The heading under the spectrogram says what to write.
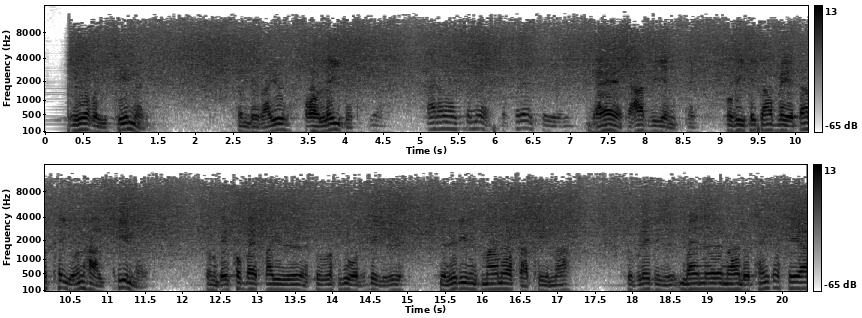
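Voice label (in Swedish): Väsby Skåne, Svenska sagor dialekter; Folkminnen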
